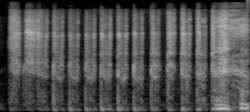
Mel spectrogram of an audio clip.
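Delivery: breathy laugh. Real, not acted. Laughs after joke.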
